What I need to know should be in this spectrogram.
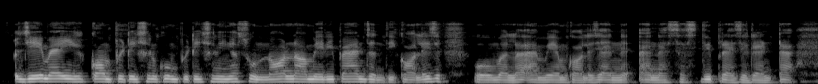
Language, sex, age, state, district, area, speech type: Dogri, male, 18-30, Jammu and Kashmir, Samba, rural, spontaneous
